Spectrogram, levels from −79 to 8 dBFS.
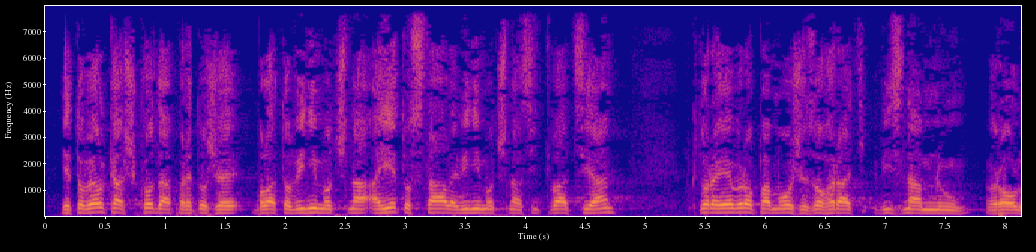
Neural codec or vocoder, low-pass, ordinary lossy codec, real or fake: none; none; none; real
